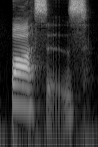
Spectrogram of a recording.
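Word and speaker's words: boss's: When you say it, there should be an extra syllable. Try it. Boss, bosses. Again, bosses. Did you say the extra syllable?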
